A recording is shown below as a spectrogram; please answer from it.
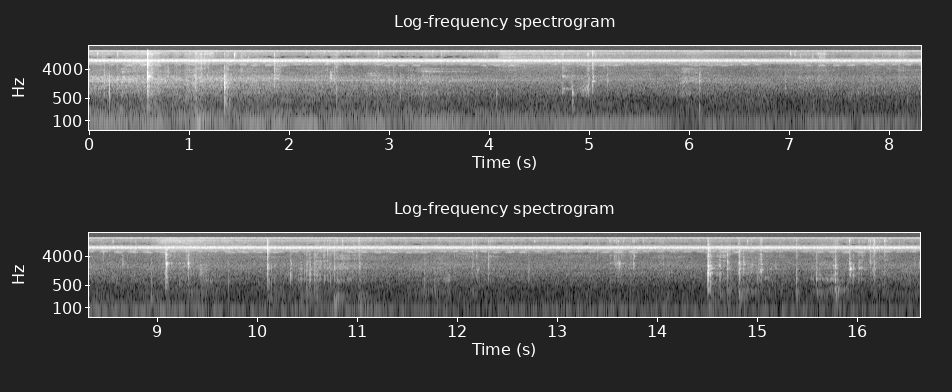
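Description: Steady high-pitched drone of forest insects, with a few sharp clicks and knocks of a plastic ladle against a metal cooking pot and enamel plate as soup is served: three in the first second and a half, two more around the middle and a couple near the end.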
